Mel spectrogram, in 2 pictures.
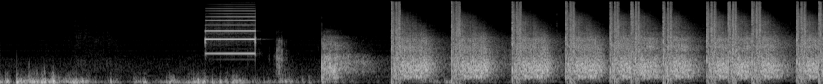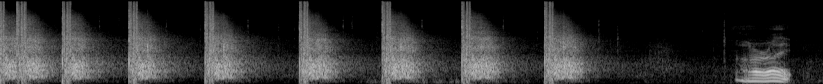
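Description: Gunshots from shooters firing at targets on a range, a string of sharp, loud reports at irregular intervals, some in quick pairs, each ringing out with a short tail, after a brief beep and a voice at the start.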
